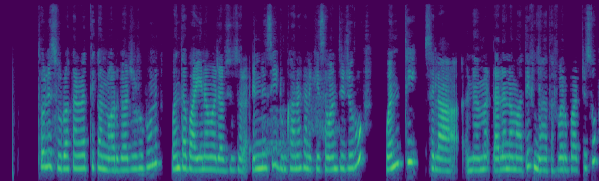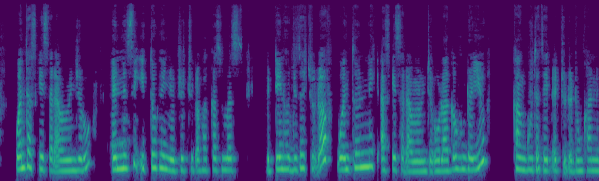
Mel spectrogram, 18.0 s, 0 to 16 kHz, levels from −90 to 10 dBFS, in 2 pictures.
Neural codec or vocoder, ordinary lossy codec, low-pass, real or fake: none; AAC, 48 kbps; 14.4 kHz; real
